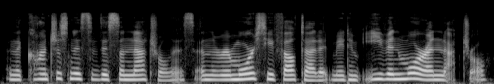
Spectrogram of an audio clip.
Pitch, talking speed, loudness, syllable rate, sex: 220 Hz, 220 wpm, -16 LUFS, 6.3 syllables/s, female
